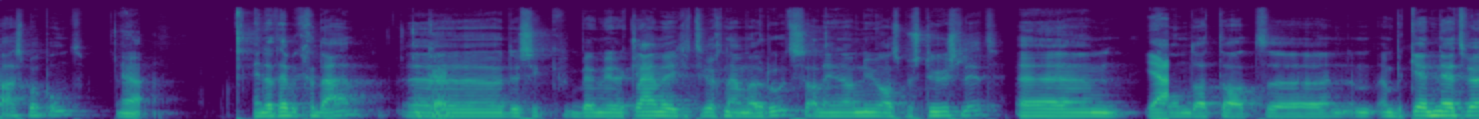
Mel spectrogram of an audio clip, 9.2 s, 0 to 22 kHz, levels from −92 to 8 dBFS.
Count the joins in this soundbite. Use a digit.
2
